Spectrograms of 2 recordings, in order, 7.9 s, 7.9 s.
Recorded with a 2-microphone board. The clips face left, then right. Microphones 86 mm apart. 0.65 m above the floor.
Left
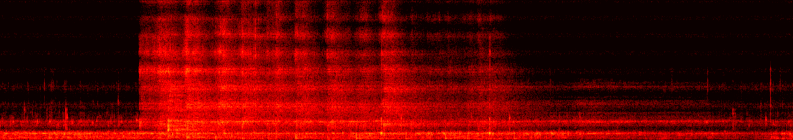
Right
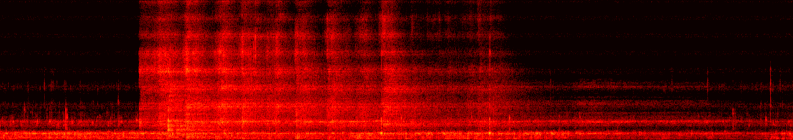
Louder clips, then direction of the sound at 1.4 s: Left 2 dB; 15° left (ahead or behind).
